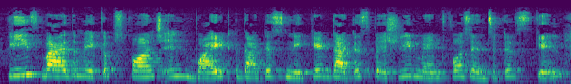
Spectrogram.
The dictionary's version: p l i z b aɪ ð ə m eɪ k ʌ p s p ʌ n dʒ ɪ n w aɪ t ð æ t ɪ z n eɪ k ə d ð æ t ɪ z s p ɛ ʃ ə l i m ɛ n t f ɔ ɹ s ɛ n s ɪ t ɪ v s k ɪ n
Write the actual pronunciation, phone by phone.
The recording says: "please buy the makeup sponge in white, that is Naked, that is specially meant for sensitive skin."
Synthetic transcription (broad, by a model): p l i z b aɪ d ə m eɪ k ʌ p s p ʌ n tʃ ɪ n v aɪ t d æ t ɪ z n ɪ k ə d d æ t ɪ z s p ɛ ʃ ə l i m ɛ n t f ɔ ɹ s ɛ n s ɪ t ɪ v s k ɪ n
